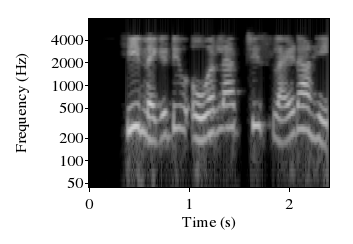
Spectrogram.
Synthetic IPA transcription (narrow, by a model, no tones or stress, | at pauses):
hiːneɡeʈiʋoʋəɾlæp̚t͡ɕiːslajɽaɦe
